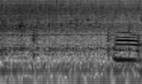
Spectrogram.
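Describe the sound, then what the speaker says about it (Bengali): Onions hitting hot oil for a mutton curry give a steady, dense sizzle that fills the whole two seconds, with a brief stir or scrape near the end. "সো ফার্স্টে আমি পেঁয়াজ দিয়ে দিচ্ছি"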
